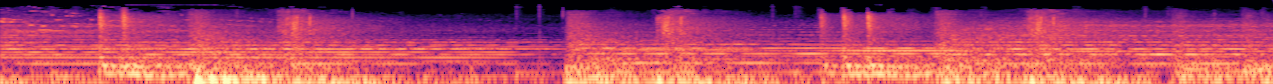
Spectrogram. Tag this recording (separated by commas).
Music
